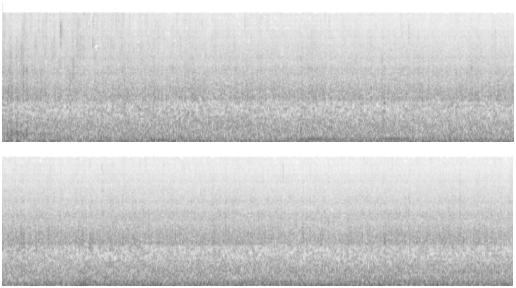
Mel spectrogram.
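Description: Steady rain falling on a wet street, an even continuous hiss of rain with no breaks.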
